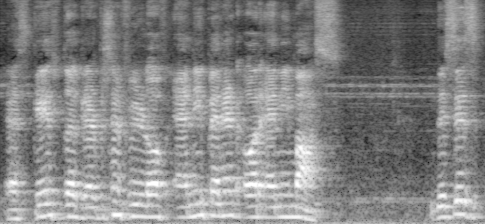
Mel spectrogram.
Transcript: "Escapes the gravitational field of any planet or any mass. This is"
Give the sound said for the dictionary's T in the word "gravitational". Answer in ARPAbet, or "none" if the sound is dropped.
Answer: S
